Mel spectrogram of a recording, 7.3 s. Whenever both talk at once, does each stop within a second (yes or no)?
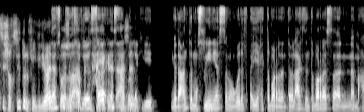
no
